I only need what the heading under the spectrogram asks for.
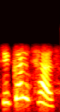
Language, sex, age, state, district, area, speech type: Gujarati, female, 30-45, Gujarat, Rajkot, rural, conversation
